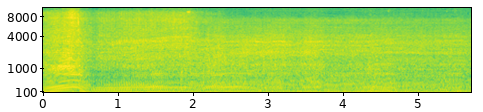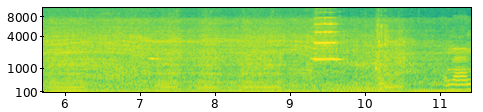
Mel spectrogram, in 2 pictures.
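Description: A Honda Grom motorcycle engine roars loud and close during wheelie practice, a sustained, heavy drone with only slight swells in pitch as the throttle is held.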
